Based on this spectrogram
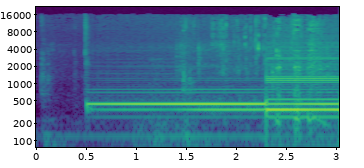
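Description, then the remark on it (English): A telephone being dialed to call a mother's number: after a brief quiet, a steady electronic phone tone sounds, then abruptly switches to a different, higher-pitched tone about two seconds later. No one speaks. “going over to the phone, seeing my mother's number right there, and dialing.”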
